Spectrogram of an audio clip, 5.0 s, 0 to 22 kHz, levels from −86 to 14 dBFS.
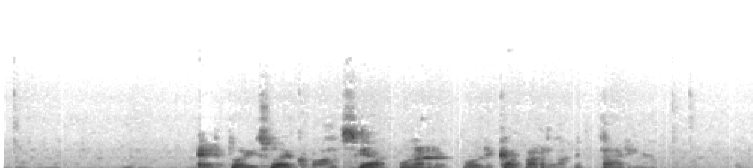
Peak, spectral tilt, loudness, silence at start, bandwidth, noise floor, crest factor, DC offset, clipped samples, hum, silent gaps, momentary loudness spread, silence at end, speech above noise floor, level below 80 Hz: -2 dBFS; -6.5 dB/octave; -19 LUFS; 0.1 s; 10.5 kHz; -48 dBFS; 18 dB; under 0.1%; under 0.1%; none; none; 10 LU; 0.65 s; 30 dB; -40 dBFS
